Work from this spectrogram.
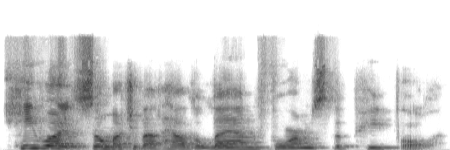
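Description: An older American woman giving reflective interview answers as a novelist, in a halting, thoughtful way with pauses mid-phrase. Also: on the low side, expressive, a bit bright, reverberant.

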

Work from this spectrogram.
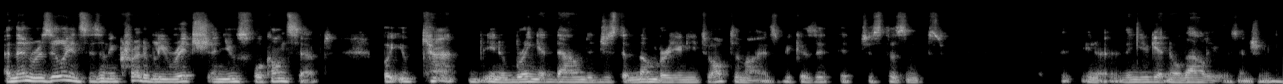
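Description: Husky-voiced man explaining ideas, thoughtful. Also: lowish voice, fairly even intonation, moderate pace, fairly bright tone, rough recording. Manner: thoughtful, restarts often, says "you know" and "right?". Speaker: interview guest. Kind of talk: conversational explanation.

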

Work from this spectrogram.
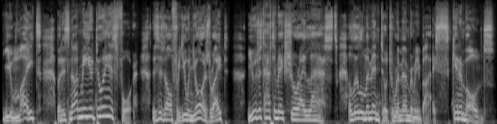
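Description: A sly storybook fox acted out by a man, high-pitched and taunting. It needles its listener with folksy, sardonic teasing, in a dry, close recording. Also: sing-song, moderate pace, no echo. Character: sardonic, taunting dead fox, talking to its taxidermist.

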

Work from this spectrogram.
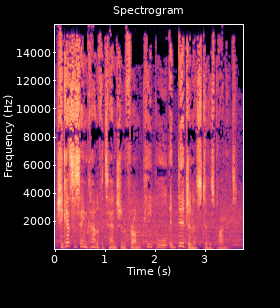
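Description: Audio drama alien, male actor: literal-minded, sober, stiffly formal deadpan, a touch high in pitch. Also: a little fast. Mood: deadpan, serious. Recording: faint background ambience noise.

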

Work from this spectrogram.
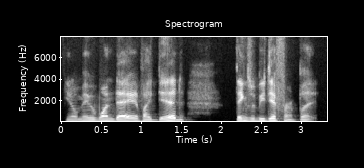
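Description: A man's voice: on the high side, fairly quick, warm tone, no room sound. A man speaking as a guest on a podcast, easygoing and reflective, with lots of fillers. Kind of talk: casual podcast conversation.

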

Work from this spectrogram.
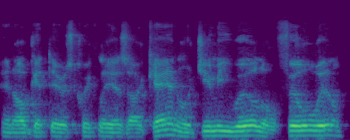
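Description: An older man from Australia recalls his coaching days in a lively, laughing conversational way. His mid-pitched voice sounds roomy and echoey. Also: moderate pace. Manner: animated storytelling with frequent laughs. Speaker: tennis coach, guest. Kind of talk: reminiscing conversation. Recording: echoey room.

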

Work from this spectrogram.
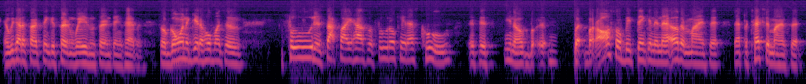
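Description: A man in his late thirties speaks quickly in an earnest, colloquial way, as if arguing a point among fellow panelists. His pitch sits in the middle for a man, and he often rephrases for emphasis. The audio is muffled and lo-fi. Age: late 30s. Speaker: podcast panelist. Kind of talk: casual opinionated panel talk.

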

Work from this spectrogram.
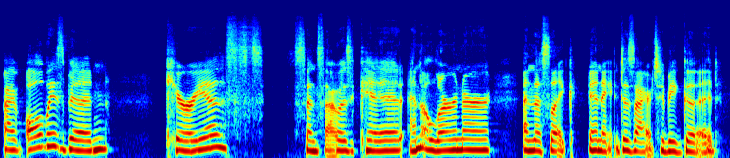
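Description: A woman in her thirties, a podcast guest telling her personal story in a reflective, relaxed way. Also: fairly high pitch, a little slow, no echo. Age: 30s.

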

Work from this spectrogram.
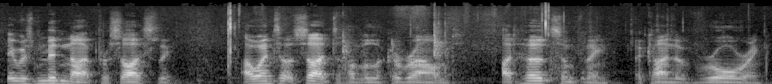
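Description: A man presenting a community radio show and reading a spooky story in a calm, measured way. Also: sits low, slight background noise.

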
